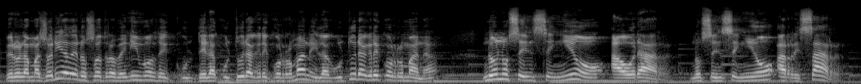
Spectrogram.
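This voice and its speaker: A man with an Argentine Spanish accent, preaching a sermon as pastor and swinging from quiet asides to emphatic bursts. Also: fairly high pitch, normal speed, faint music behind. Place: church.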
